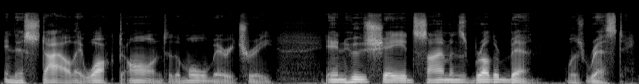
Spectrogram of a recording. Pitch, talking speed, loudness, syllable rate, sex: 90 Hz, 170 wpm, -19 LUFS, 4.9 syllables/s, male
